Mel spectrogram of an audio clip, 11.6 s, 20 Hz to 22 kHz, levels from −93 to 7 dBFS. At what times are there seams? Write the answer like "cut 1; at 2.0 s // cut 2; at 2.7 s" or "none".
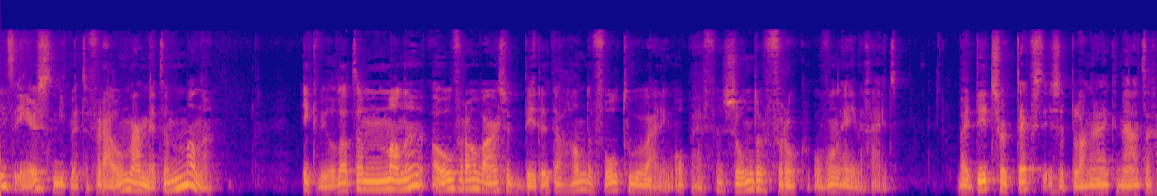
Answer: cut 1; at 9.5 s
